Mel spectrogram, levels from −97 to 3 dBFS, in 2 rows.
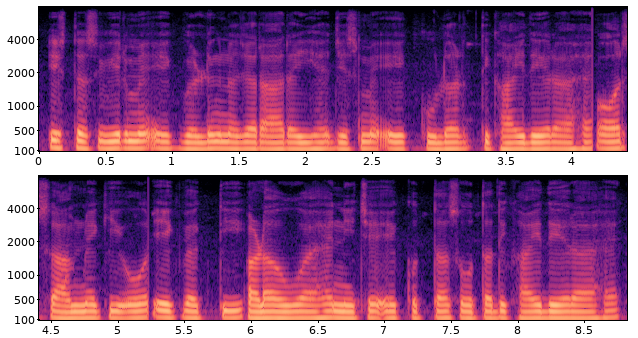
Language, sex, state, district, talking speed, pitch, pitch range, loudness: Hindi, male, Chhattisgarh, Rajnandgaon, 225 wpm, 130 Hz, 130-135 Hz, -15 LUFS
